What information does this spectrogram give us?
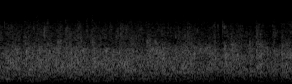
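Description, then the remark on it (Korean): An audience claps for Noah during a sermon by pastor Jang Kyung-dong, in a steady, dense wash of applause that holds at an even loudness for about three seconds, with no voices rising above it. “자, 우리 노아 형님 위해서 박수 한번 쳐주세요.”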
